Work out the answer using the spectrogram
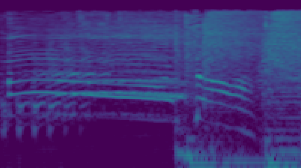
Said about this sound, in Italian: Voi siete lì belli stravaccati sul divano dopo una dura giornata di lavoro e improvvisamente sentite uno che urla.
